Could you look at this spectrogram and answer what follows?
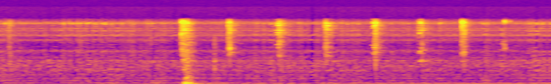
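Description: Faint room tone with a series of light, sharp clicks at a steady pace of about two a second. The first, just under two seconds in, is the loudest and carries a low thump.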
